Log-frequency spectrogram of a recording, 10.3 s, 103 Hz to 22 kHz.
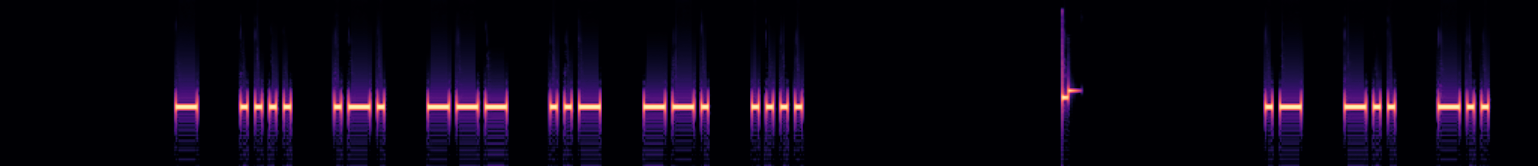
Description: Morse code, heard as a keyed tone, about 25 wpm, spaced as for 18 wpm, 690 Hz. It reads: THROUGH ADD
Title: 2x Character Spacing - Top 500 Words - 25wpm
